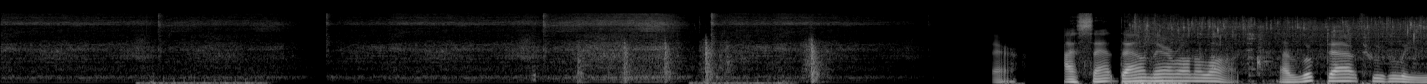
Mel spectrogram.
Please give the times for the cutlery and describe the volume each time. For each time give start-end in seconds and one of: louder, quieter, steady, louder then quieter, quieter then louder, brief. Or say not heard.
not heard.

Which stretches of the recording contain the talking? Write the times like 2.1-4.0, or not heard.
9.9-14.2.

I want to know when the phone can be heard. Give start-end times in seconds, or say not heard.
not heard.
